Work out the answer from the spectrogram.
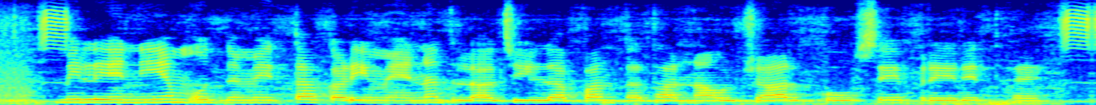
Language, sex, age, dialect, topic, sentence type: Hindi, male, 25-30, Awadhi Bundeli, banking, statement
